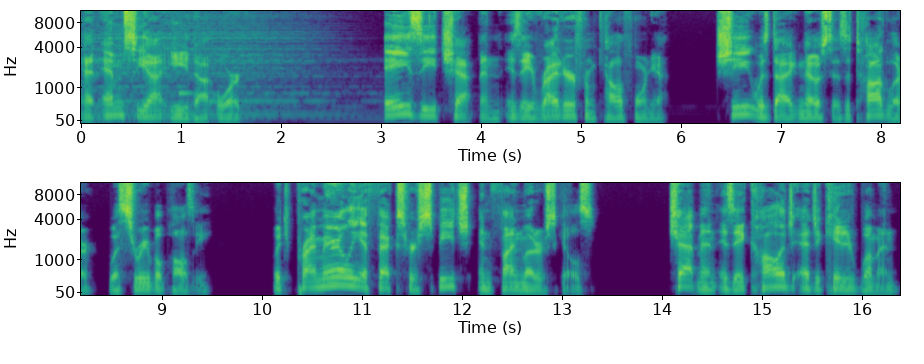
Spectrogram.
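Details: Adult narrator; typical speech.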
